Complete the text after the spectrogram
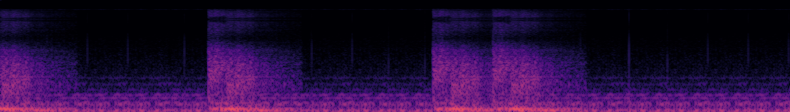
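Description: Heavy metallic blows clang and crash in a robot fight.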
